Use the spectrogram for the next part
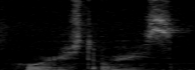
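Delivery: breathy spooky whisper of Horror stories. Shown as a demonstration. Closing the video, whispering Horror stories spookily.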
